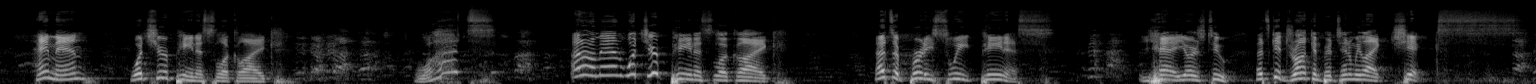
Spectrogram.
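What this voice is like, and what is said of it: Dumb frat guy voices. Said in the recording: “my impression of two guys in a fraternity”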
